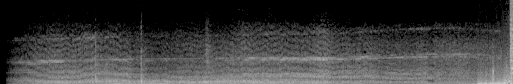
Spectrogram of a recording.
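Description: A steady low engine drone with a few faint clicks, and music coming in loudly just before the end.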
